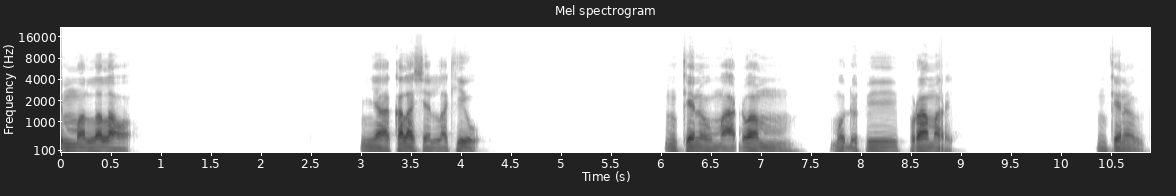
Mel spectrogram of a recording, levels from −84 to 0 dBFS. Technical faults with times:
0.70 gap between stream segments
2.72 gap between stream segments
4.74-4.76 gap between stream segments
6.75-6.78 gap between stream segments
8.79 gap between stream segments

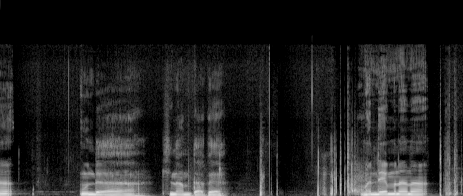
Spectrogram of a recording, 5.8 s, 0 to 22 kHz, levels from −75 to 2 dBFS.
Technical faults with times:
0.00-5.80 gain pumping

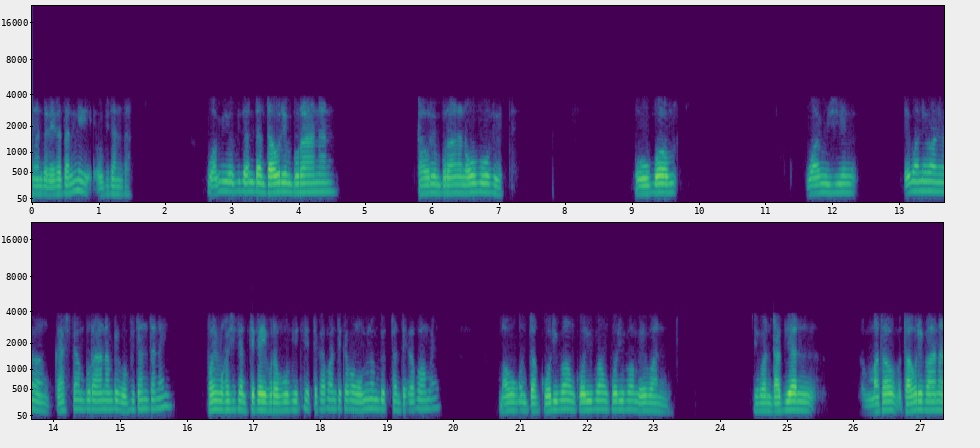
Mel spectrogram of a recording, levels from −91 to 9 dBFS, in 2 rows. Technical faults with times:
0.00-27.35 G.729 codec
19.27-19.34 VoIP packet loss concealed by the speech codec
20.95-21.04 VoIP packet loss concealed by the speech codec

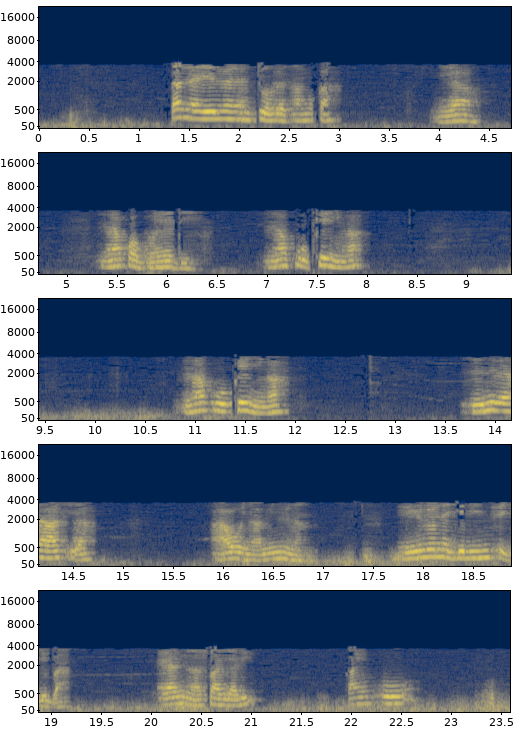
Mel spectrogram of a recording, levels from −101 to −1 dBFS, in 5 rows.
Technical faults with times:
0.00-23.59 AAC compression

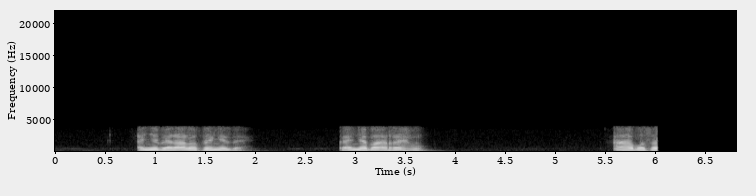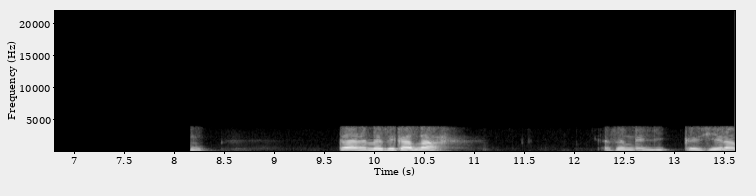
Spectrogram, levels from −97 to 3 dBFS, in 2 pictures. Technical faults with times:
3.99-4.03 VoIP packet loss concealed by the speech codec
6.02-8.17 audio dropout to silence
12.57-12.73 VoIP packet loss concealed by the speech codec

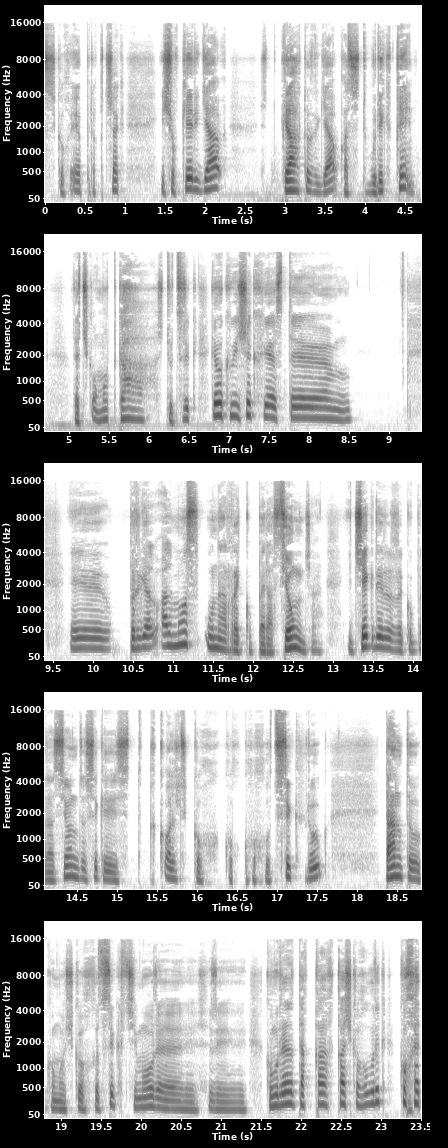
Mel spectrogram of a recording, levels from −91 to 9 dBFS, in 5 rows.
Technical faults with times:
16.44-16.68 chunks out of order

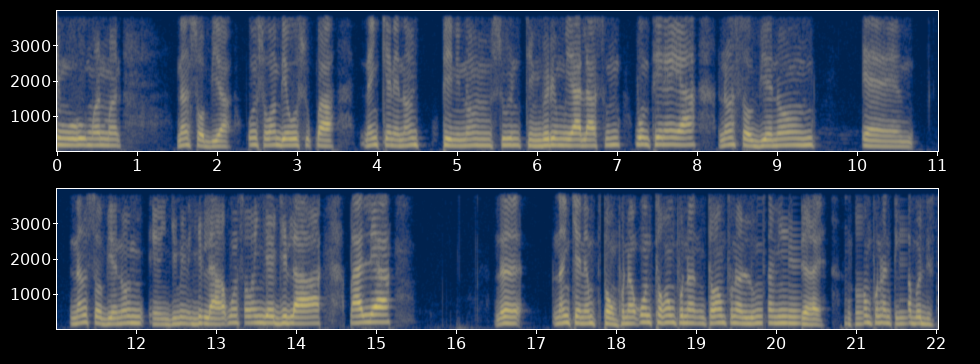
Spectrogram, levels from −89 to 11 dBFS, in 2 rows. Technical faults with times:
11.86-13.73 repeated packet loss (robotic sound)
19.77-21.66 repeated packet loss (robotic sound)

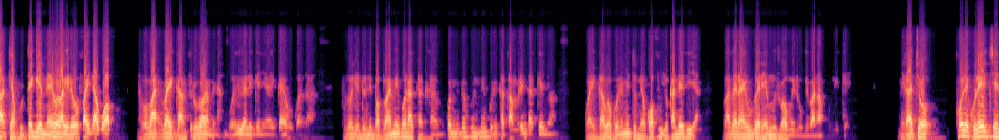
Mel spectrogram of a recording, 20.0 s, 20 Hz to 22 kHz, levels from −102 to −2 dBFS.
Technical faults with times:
0.00-20.00 hard clipping

